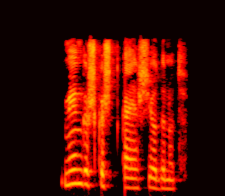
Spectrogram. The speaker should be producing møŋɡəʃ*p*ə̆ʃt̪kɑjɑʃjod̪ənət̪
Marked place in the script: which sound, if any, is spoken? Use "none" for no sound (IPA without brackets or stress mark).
k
